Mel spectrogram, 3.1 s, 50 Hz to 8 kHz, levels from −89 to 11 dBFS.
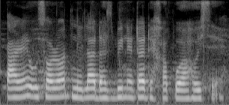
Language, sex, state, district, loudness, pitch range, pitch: Assamese, female, Assam, Kamrup Metropolitan, -15 LUFS, 190-205 Hz, 205 Hz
